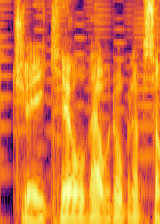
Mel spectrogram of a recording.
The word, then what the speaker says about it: Jekyll: the game only is jekylls pronounce j kill that would open up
